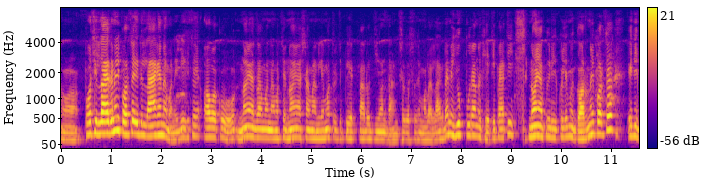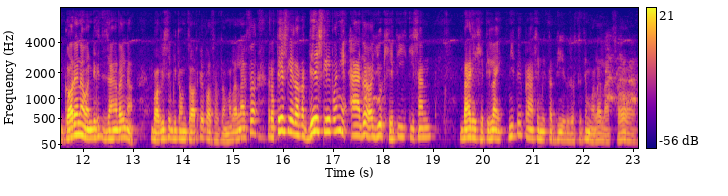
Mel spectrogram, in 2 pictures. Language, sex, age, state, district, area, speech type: Nepali, male, 60+, West Bengal, Darjeeling, rural, spontaneous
